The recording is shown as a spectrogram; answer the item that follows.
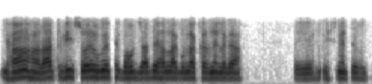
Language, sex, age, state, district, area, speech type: Hindi, male, 18-30, Bihar, Begusarai, rural, conversation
